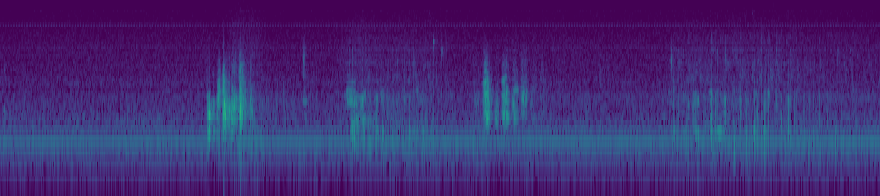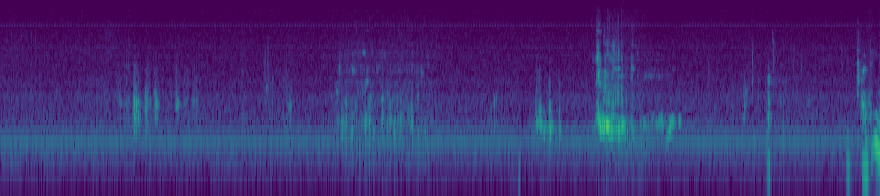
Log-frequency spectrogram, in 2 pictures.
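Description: A taster sipping red wine and working it around the mouth: short, scattered slurping and swishing sounds, over a steady faint electrical hum.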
